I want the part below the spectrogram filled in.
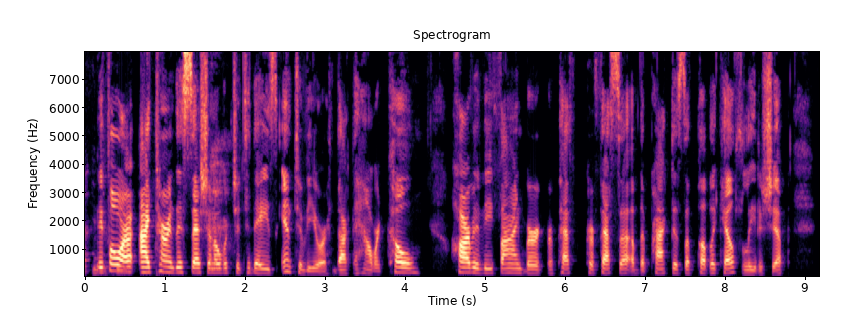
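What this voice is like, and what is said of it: Texas accent. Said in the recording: “my Texas inflection”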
